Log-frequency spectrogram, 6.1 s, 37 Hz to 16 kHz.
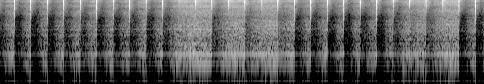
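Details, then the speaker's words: Rapid sharp snapping pulses, about 146 a minute, over a steady hum: a laser tattoo removal device firing on a line at the top of a woman's chest tattoo, second session, painful. "Fair warning, this segment is seven very long and painful minutes primarily of laser. I had to take three breaks, but I cut that out for the most part."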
